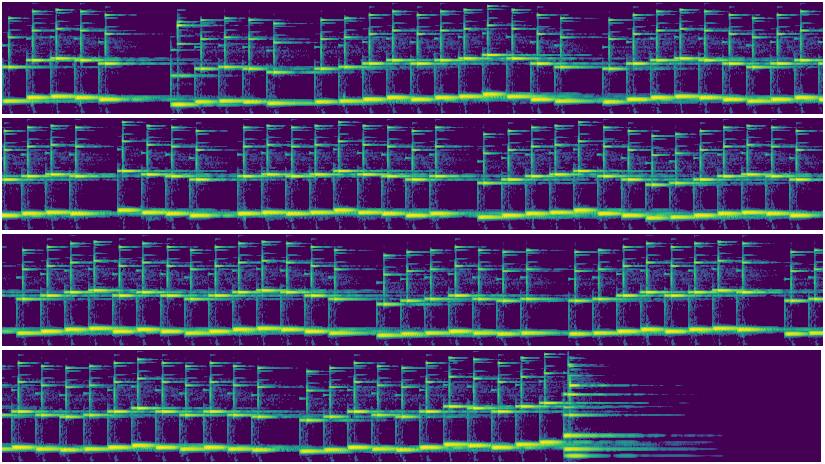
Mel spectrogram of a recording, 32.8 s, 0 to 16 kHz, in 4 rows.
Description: Wandering through music box melody
Key: A maj
Tem.:125
Time:3/4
